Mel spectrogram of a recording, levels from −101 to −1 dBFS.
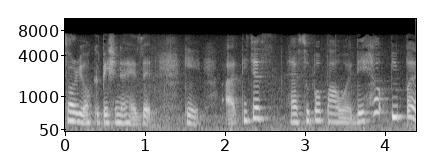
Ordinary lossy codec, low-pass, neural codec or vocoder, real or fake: none; 7.2 kHz; none; real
